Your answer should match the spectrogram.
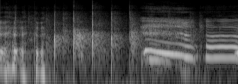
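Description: audience clapping

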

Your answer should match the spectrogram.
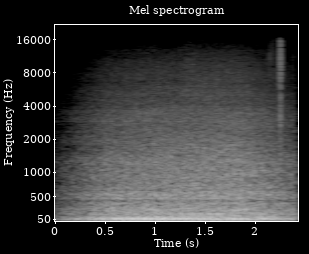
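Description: busy street traffic

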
